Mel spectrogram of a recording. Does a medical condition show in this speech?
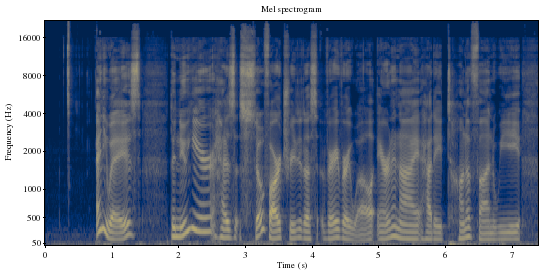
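No.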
